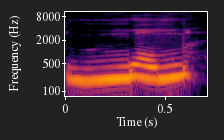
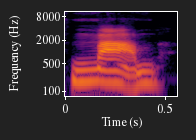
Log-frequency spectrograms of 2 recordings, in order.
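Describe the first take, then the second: First: The vowel is like the one in cup. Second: The vowel is like the one in cat. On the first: This is the usual form in most of the UK. "So in the U K, it's mum, M U M" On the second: This is the form used in the north. "if you go up north to like Newcastle, it's mam"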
